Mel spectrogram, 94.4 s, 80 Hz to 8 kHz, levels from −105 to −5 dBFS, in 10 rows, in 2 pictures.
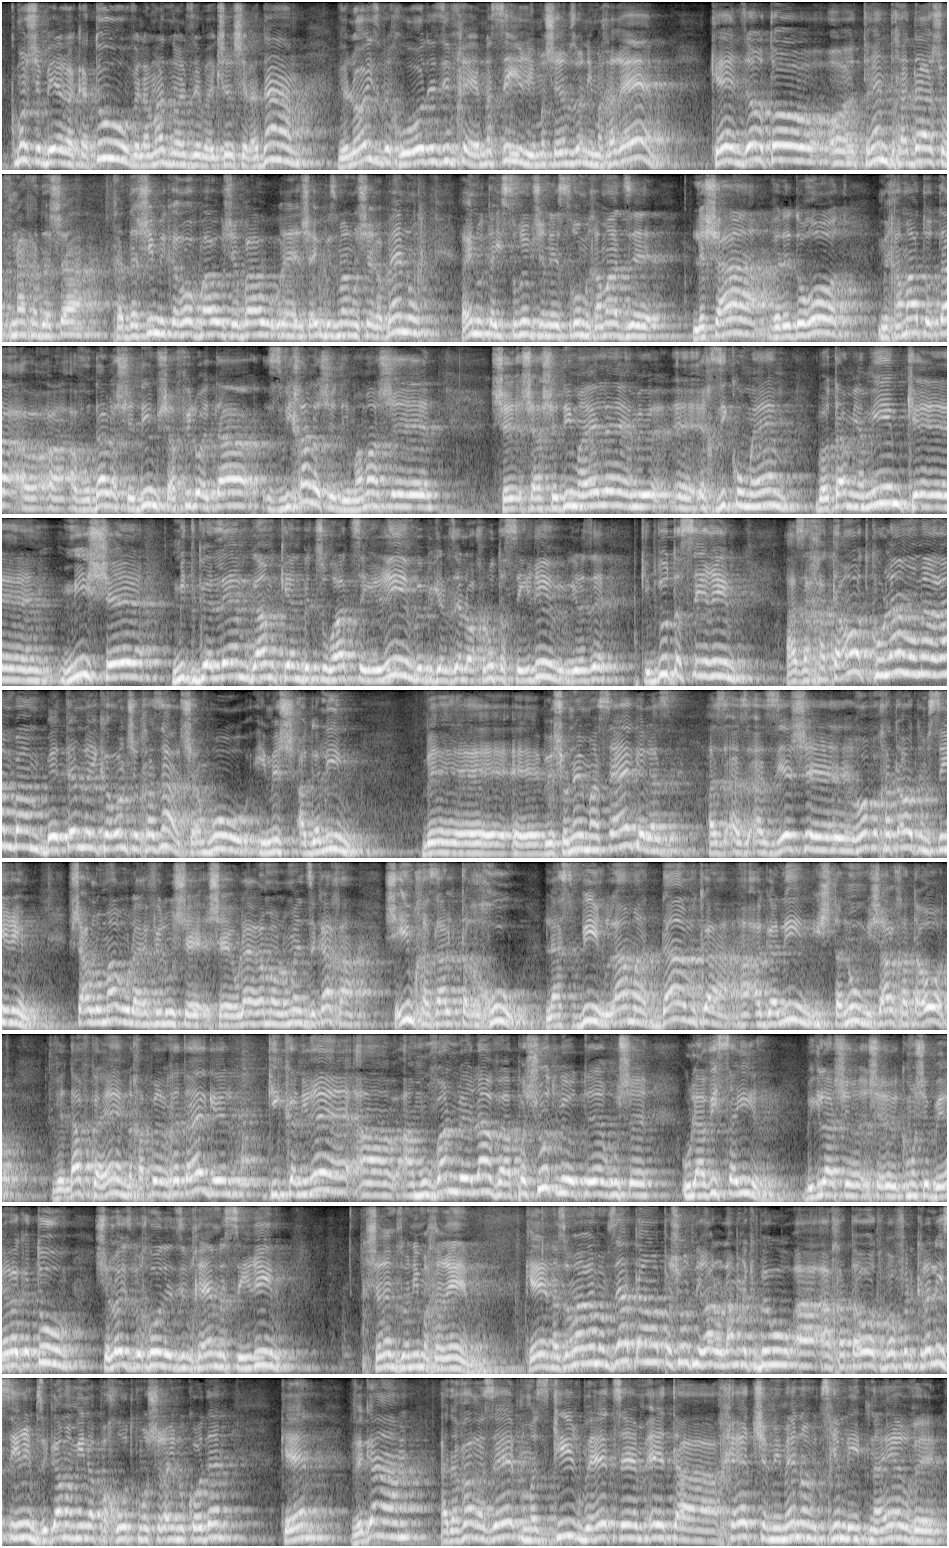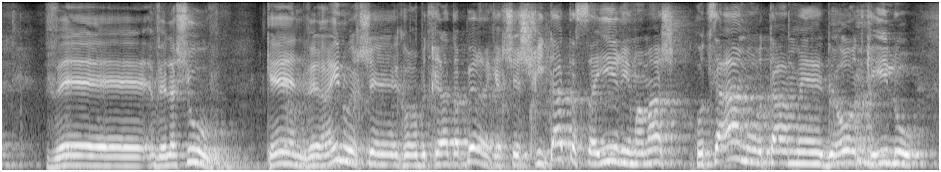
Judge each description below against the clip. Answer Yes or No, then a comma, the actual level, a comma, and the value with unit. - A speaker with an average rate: Yes, average, 130 wpm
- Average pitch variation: Yes, average, 4.0 semitones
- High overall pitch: Yes, high, 210 Hz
